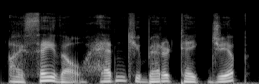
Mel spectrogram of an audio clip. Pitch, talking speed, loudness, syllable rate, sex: 130 Hz, 185 wpm, -18 LUFS, 4.4 syllables/s, male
